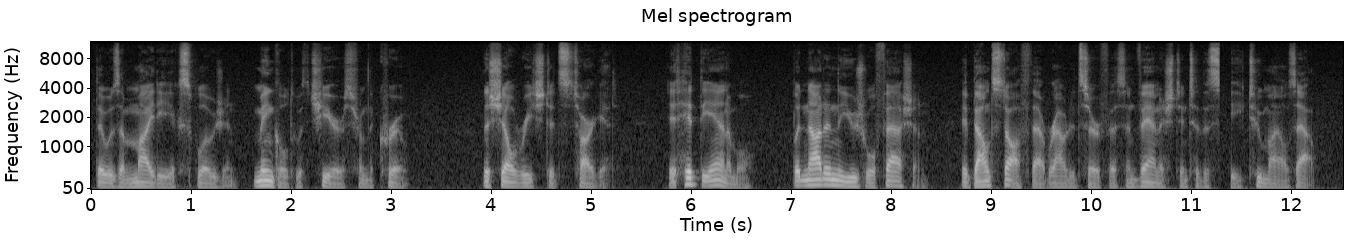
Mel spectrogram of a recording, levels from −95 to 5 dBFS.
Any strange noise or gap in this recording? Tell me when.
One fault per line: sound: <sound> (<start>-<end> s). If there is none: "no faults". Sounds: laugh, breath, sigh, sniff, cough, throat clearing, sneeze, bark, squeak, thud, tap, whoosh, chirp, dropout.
sound: dropout (11.3-11.4 s)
